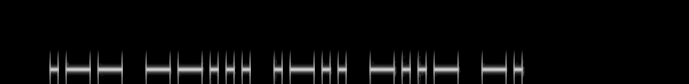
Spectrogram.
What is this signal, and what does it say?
Morse code, heard as a keyed tone, about 15 wpm, 700 Hz. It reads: W7LXN
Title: Call Signs Repeated 3x - 15wpm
